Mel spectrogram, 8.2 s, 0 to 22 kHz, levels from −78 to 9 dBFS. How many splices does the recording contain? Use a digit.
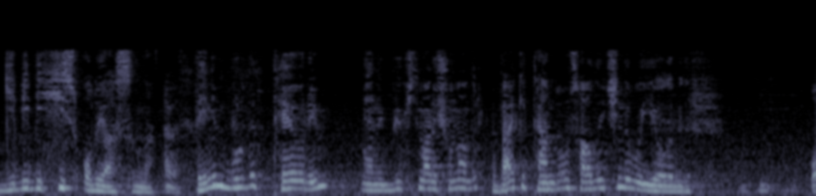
2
